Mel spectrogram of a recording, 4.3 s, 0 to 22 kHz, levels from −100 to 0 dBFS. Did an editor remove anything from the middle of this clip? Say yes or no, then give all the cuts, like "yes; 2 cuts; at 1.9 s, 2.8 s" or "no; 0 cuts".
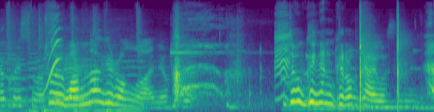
no; 0 cuts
